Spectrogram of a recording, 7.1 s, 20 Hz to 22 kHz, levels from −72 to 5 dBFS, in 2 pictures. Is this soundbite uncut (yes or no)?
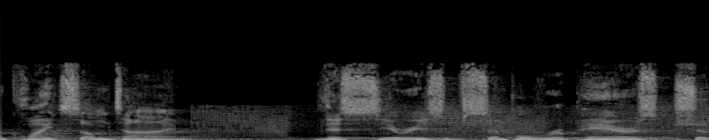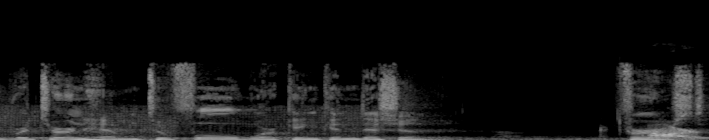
yes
